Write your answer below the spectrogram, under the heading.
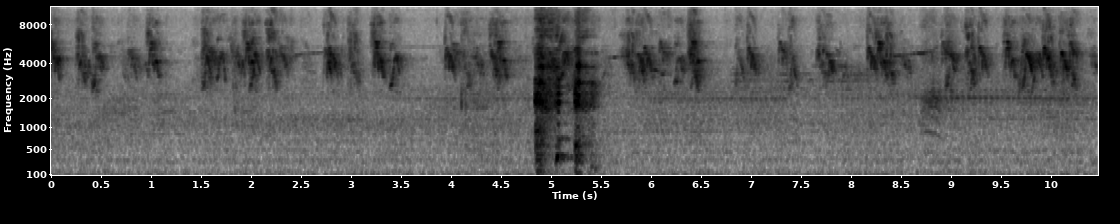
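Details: Repeated bright house sparrow chirps run steadily throughout, broken midway by a loud human cough, with a faint low hum.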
